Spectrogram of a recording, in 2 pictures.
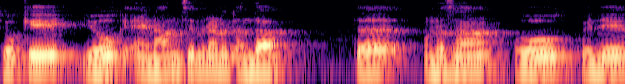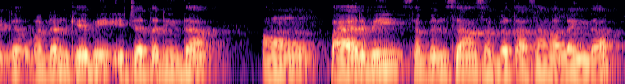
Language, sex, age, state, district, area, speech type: Sindhi, male, 30-45, Gujarat, Surat, urban, spontaneous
